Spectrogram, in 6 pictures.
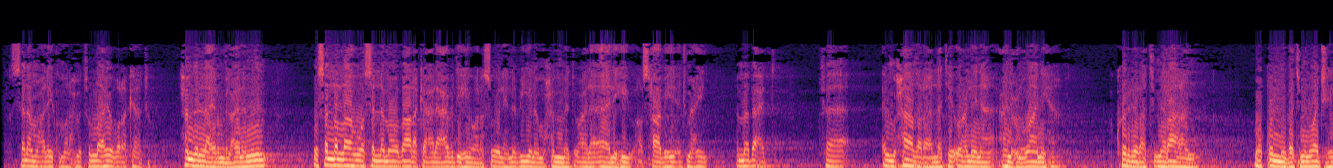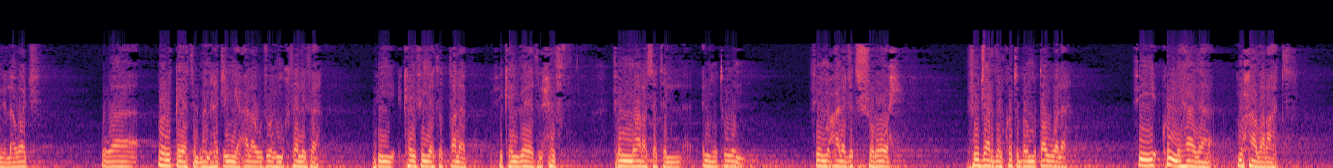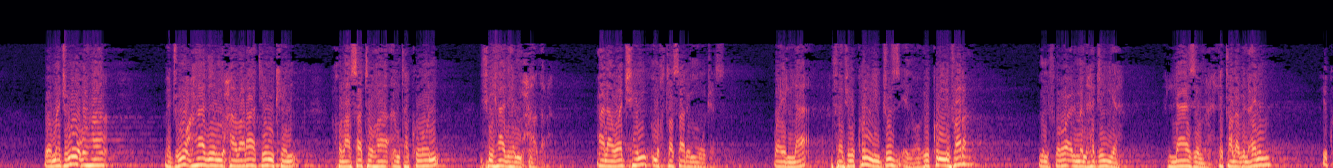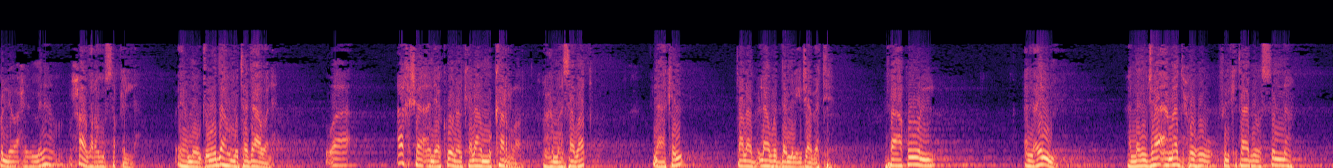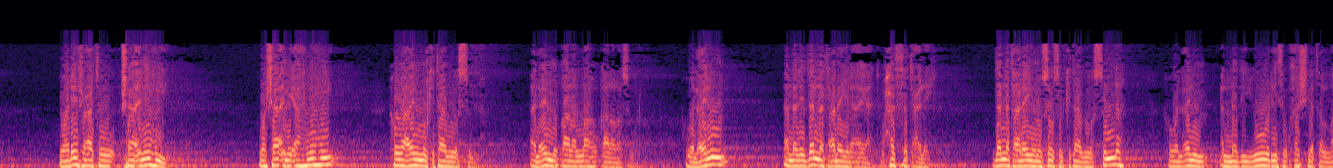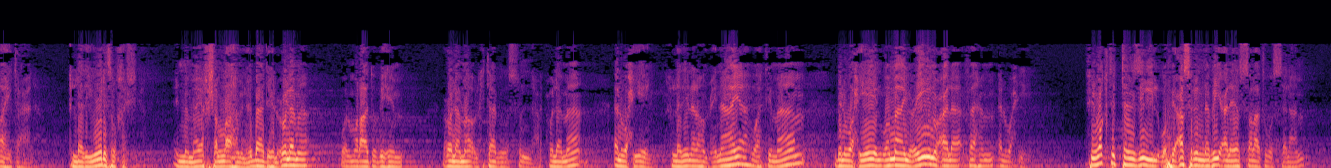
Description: محاضرة صوتية نافعة، وفيها بيَّن الشيخ عبد الكريم الخضي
